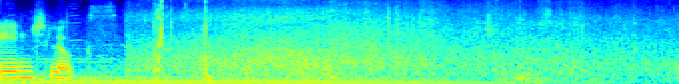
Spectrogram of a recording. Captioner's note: waves swishing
